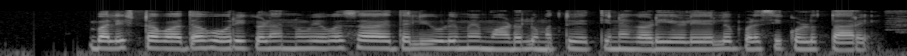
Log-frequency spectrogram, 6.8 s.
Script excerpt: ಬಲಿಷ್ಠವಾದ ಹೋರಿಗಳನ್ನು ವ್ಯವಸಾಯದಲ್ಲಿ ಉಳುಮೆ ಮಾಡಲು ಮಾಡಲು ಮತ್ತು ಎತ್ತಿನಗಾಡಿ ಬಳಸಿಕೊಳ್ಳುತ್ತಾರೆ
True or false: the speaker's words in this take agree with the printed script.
false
